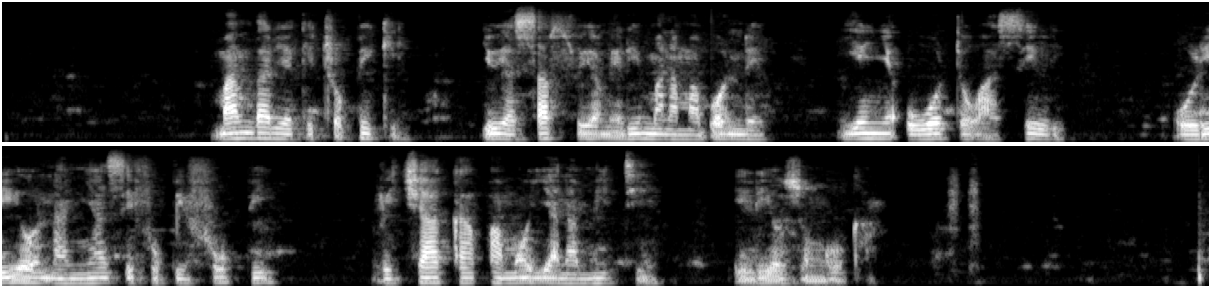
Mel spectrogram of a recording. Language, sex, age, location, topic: Swahili, male, 25-35, Dar es Salaam, agriculture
